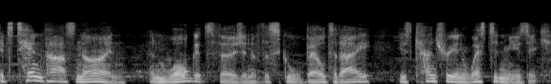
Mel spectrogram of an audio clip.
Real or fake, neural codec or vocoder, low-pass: fake; vocoder, 44.1 kHz, 128 mel bands, Pupu-Vocoder; 7.2 kHz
